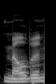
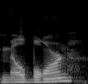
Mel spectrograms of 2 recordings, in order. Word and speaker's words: Melbourne: refers to it as melbourne melbourne i think that's just how americans pronounce it i mean it's not hard it's not hard to just say bun as opposed to born is it i mean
